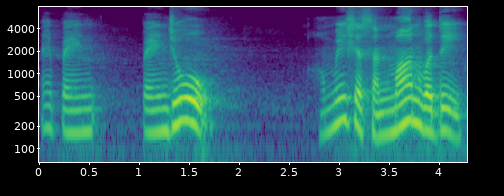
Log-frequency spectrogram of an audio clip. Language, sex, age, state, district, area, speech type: Sindhi, female, 45-60, Gujarat, Surat, urban, spontaneous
